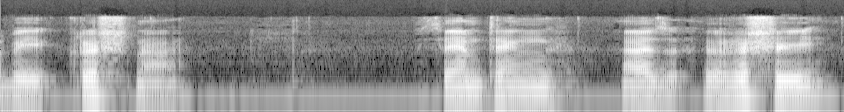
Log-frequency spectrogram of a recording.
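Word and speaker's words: ऋषि: Same thing as Rishi, not Rishi.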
